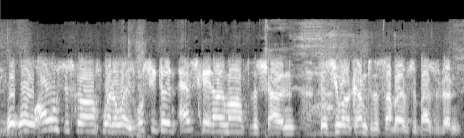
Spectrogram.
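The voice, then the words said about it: Drunken-sounding impression of another person. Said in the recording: “Who's been impersonating an Andre?... You can get done for being drunk in charge of an Andre”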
